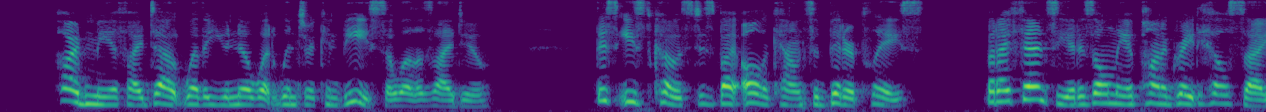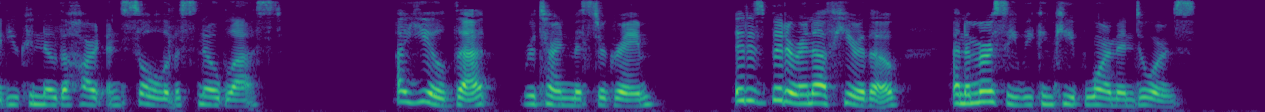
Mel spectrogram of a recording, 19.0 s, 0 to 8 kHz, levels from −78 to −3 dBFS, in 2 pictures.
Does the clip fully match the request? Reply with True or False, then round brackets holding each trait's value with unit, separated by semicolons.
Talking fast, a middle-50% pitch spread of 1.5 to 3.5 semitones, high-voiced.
False (225 wpm; 4.0 semitones; 210 Hz)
